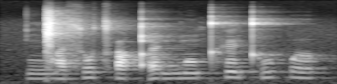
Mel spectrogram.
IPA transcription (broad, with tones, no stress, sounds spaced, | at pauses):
ŋ͡ǁ a˩ s o˥ t͡sʼ ɤ˩ qʼ i˩ ŋ͡m õ˩˥ kʰ ɛ̃˥ kʼ u˥ p ɤ˧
